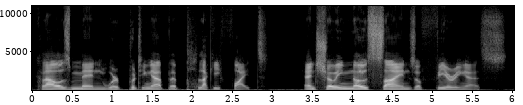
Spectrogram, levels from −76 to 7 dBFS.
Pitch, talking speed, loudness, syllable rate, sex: 95 Hz, 150 wpm, -21 LUFS, 3.6 syllables/s, male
